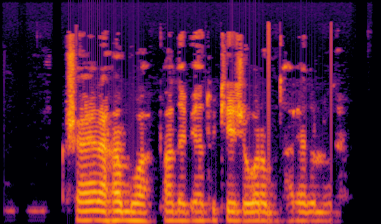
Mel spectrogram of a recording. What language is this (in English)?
Pashto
